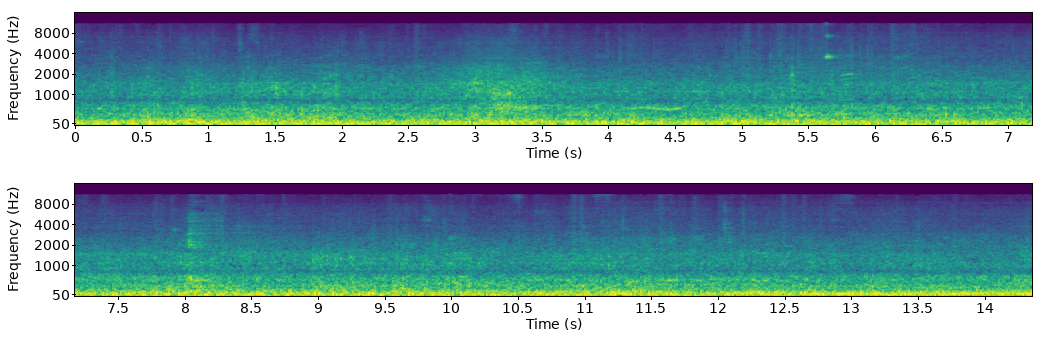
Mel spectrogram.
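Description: A bus engine rumbles steadily.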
